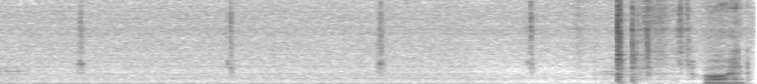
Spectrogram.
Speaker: now what we'll do is we'll pop a battery in it and unfortunately it doesn't have a second hand so you won't be able to see it working but hopefully oh hopefully you can hear that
